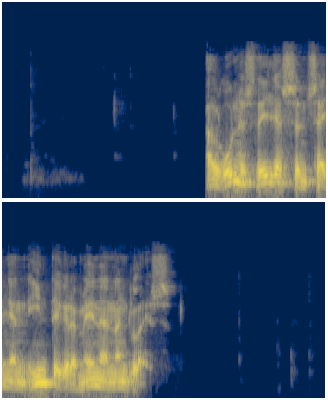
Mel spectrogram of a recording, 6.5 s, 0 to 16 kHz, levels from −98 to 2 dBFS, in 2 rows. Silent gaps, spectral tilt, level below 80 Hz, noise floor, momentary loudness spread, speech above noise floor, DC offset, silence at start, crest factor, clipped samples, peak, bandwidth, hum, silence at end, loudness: none; -6 dB/octave; -54 dBFS; -71 dBFS; 9 LU; 57 dB; under 0.1%; 2.05 s; 16 dB; under 0.1%; -2 dBFS; 7.4 kHz; none; 1.6 s; -15 LUFS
